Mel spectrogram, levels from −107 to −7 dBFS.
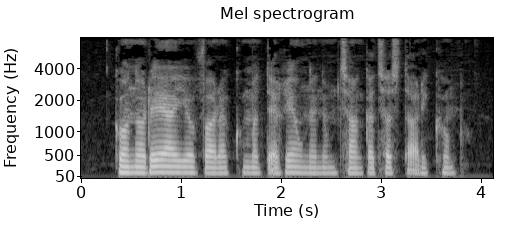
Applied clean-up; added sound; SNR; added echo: none; none; none; none.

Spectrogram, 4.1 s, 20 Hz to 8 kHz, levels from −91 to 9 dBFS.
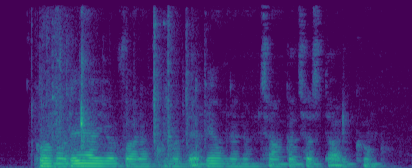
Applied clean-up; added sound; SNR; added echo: none; Sliding door / Train; 14 dB; reverberation time 0.3 s.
